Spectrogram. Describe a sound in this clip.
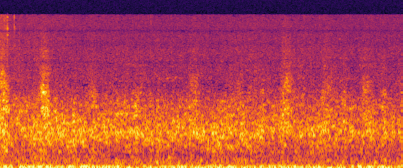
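A dog chews on a rope toy.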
